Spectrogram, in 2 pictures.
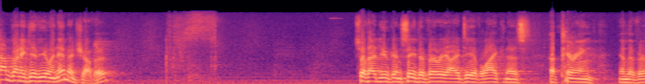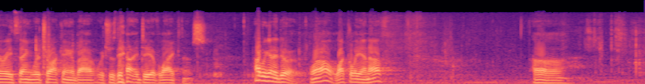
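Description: An elderly man speaks calmly, lecturing close by.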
